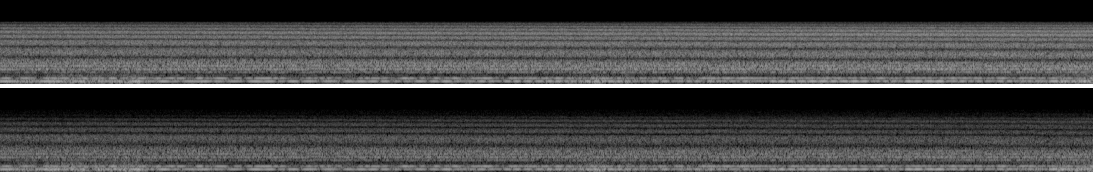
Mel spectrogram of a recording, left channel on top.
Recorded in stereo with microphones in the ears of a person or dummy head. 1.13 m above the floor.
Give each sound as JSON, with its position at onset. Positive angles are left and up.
{"t": 0.0, "sound": "a drone", "side_deg": 75}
